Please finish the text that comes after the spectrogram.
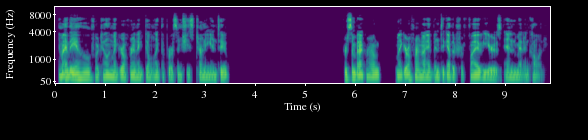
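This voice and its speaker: A man narrating online posts in a steady, even reading voice. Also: low-pitched, no room sound. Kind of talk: scripted narration. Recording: slightly dull, dry recording.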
